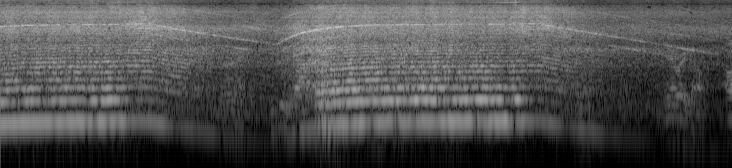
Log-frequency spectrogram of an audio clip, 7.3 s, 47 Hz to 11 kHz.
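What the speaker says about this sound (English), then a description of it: "I sanded it with 240 sandpaper with our sander" A power sander with 240-grit sandpaper works over wood filler on an interior core door, producing a loud, close motor whine that dips and rises in pitch as the tool is pressed and eased off.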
